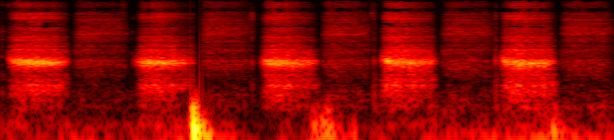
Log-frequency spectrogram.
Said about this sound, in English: When you're really energized, you're moving, you're going, you're doing, you're at a fast pace. That's how you're going to be breathing. Like in through your nose, out through your mouth, in through your nose, out through your mouth.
